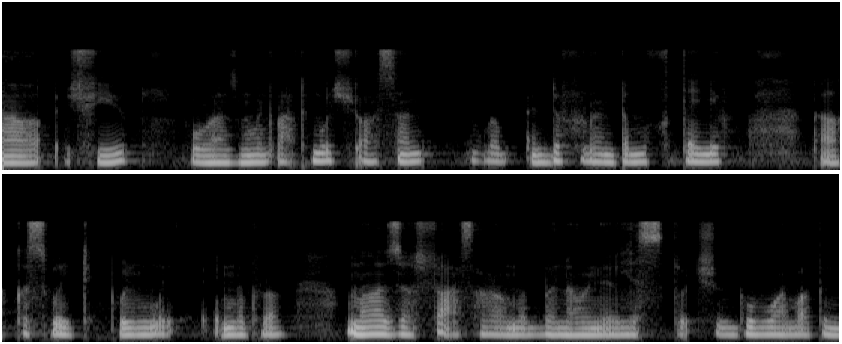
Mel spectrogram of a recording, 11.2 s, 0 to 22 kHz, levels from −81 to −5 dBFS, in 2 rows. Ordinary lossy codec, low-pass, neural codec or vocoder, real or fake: none; none; codec, 16 kHz, 0.5 kbps, FunCodec, trained on LibriTTS, 25 frames a second; fake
